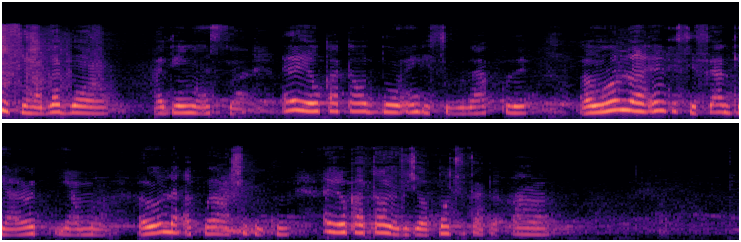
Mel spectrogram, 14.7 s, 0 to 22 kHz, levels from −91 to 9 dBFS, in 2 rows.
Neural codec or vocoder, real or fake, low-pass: codec, 44.1 kHz, 3.4 kbps, Pupu-Codec; fake; 9.9 kHz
